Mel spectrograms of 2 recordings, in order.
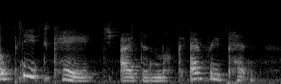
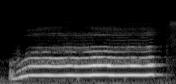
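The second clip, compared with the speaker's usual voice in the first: loud, much higher "What?"; astonished; 13 semitones higher, 9 dB louder than usual. Real, not acted. Child reacting to the lion picture, loud astonished shout. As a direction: shout out your disbelief.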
